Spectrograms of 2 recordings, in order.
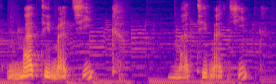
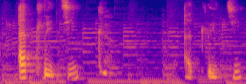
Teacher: the th combination is pronounced as a regular T always always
